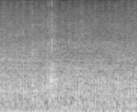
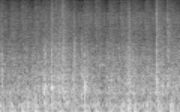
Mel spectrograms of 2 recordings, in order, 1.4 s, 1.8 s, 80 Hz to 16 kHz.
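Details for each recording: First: 2001 Honda Rincon ATV, sat over two years, idling on choke while warming up just after carburetor reinstalled (carb clean/rebuild); quick, even single-cylinder putter with no misses, knocks or hunting, sounds really good; normal idle. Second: 2001 Honda Rincon ATV, sat over two years, cold and just taken off choke: lumpy uneven idle about three pulses a second that stumbles and surges; runs rough, choke put back on.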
